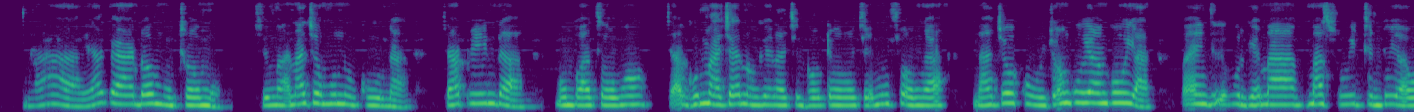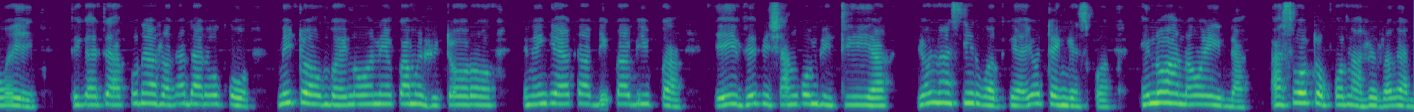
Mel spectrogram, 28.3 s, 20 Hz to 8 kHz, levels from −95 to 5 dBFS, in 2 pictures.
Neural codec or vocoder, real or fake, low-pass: codec, 16 kHz, 8 kbps, FunCodec, trained on LibriTTS, 25 frames a second; fake; 7.2 kHz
